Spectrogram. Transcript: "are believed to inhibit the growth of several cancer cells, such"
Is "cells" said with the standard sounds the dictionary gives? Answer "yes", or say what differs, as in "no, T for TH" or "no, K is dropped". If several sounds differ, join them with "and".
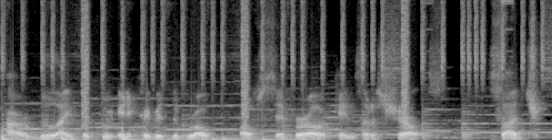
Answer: no, SH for S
